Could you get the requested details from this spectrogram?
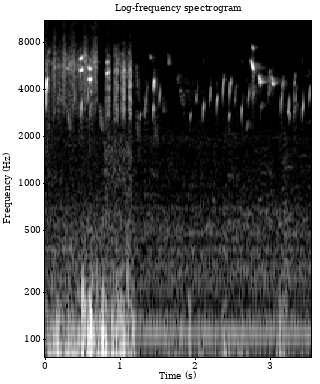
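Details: Goldfinch bebtebat song used to get birds singing. A loud noisy rustle opens, then quick high chirps and sweet twittered notes follow over a steady low hum.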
